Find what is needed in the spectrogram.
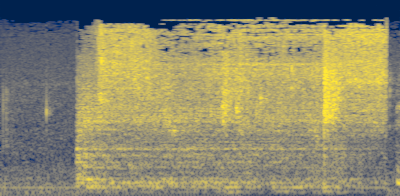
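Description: Bathroom sink faucet running steadily into the basin for about three seconds. It comes on about a second in and is shut off abruptly just before the end.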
